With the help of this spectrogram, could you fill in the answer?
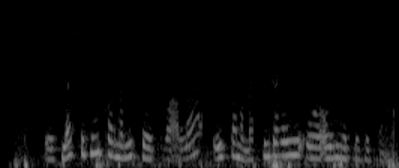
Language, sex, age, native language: Icelandic, female, 50-59, Icelandic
